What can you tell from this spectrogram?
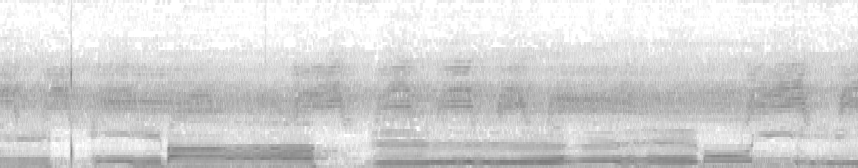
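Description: Geibikei boatman singing a traditional Japanese boat song (funa-uta) unaccompanied, in long drawn-out phrases with wavering, ornamented held notes.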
